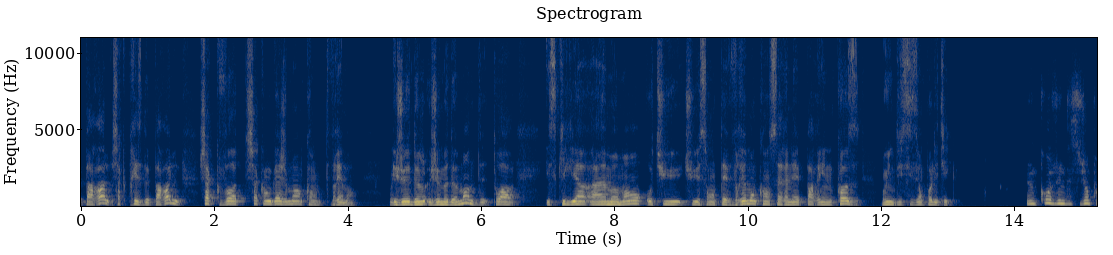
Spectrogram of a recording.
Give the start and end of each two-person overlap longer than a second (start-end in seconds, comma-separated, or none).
none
